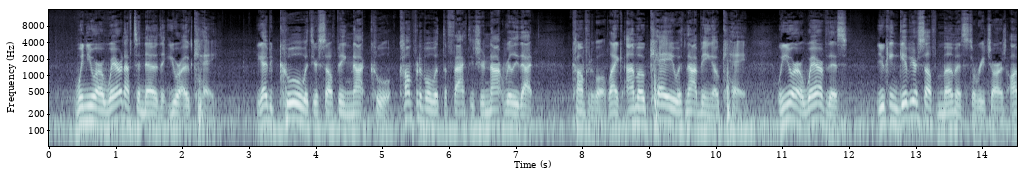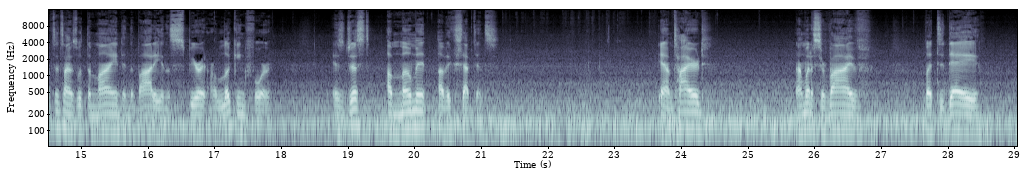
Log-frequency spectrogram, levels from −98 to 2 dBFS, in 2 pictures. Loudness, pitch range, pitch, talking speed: -15 LUFS, 105-135 Hz, 120 Hz, 160 wpm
